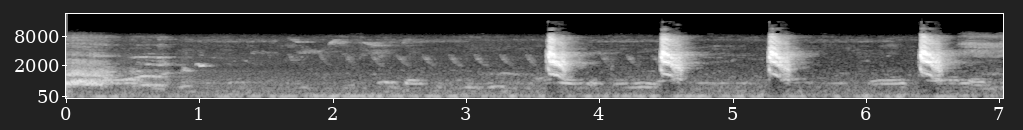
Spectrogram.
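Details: A Long-tailed shrike gives four short, sharp, high clicks spaced under a second apart after a quiet start, over a faint low background hum.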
